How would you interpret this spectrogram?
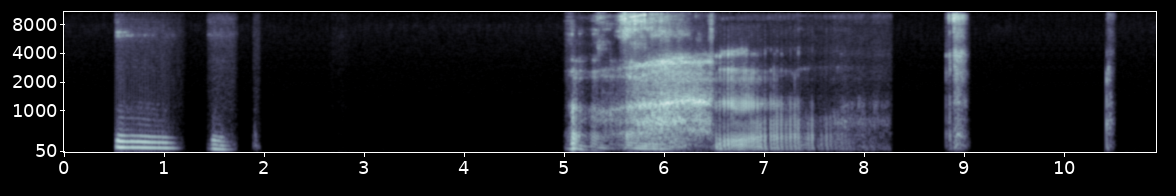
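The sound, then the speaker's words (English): A couple of short voiced grunts, then a long, breathy yawn that swells and trails off over about three seconds, followed by a few faint clicks and a brief exhale. “I'm yawning too.”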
